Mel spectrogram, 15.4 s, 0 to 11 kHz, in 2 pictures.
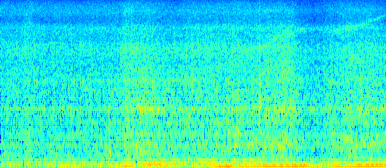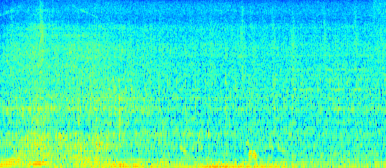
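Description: Nissan Patrol 4x4's engine pulling under load up a steep rocky climb. The revs rise for a few seconds about halfway through, then fall away as it crests.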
